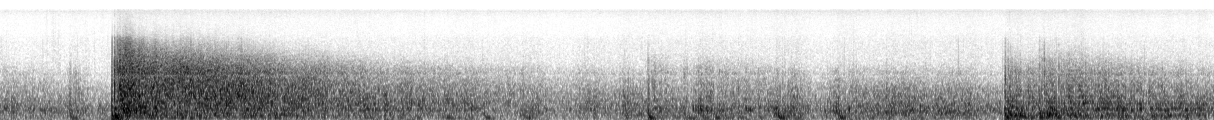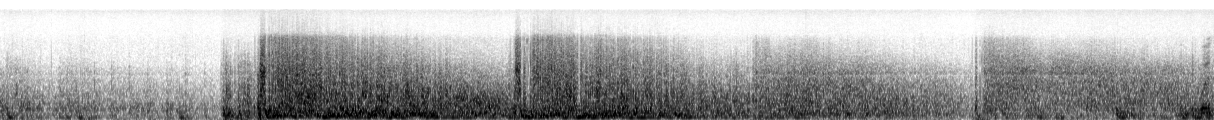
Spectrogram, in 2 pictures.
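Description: Artillery barrage: five heavy blasts, each rolling off into a long rumble, with the loudest about two thirds of the way through.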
